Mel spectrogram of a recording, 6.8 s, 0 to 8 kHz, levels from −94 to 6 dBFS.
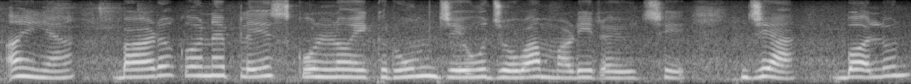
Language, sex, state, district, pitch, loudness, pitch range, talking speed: Gujarati, female, Gujarat, Gandhinagar, 260 Hz, -13 LUFS, 245-280 Hz, 130 wpm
